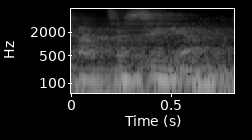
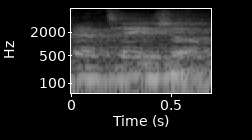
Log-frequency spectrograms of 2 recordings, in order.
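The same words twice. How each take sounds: First: The word has no soft zh sound. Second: The word has a soft zh sound. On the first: The speaker calls it right. "it's fantasia, okay? Because it's an Italian word" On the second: The speaker calls it wrong. "we've been pronouncing that wrong all along"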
